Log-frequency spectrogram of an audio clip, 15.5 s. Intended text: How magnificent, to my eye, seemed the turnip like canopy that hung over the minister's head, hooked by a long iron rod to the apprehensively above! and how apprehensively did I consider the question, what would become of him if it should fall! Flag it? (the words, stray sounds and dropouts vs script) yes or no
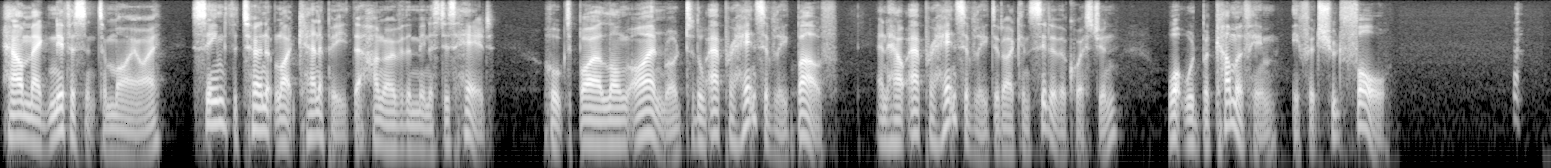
yes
